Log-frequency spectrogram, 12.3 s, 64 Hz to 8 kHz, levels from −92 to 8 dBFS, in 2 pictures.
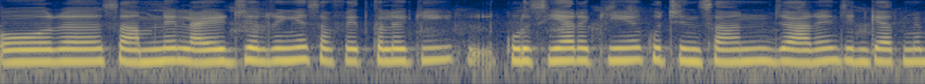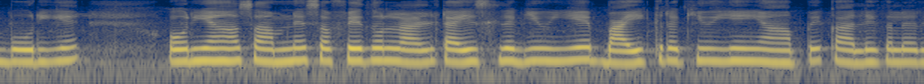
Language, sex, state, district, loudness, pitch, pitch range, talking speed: Hindi, female, Bihar, Gopalganj, -15 LUFS, 240 Hz, 230-250 Hz, 200 wpm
